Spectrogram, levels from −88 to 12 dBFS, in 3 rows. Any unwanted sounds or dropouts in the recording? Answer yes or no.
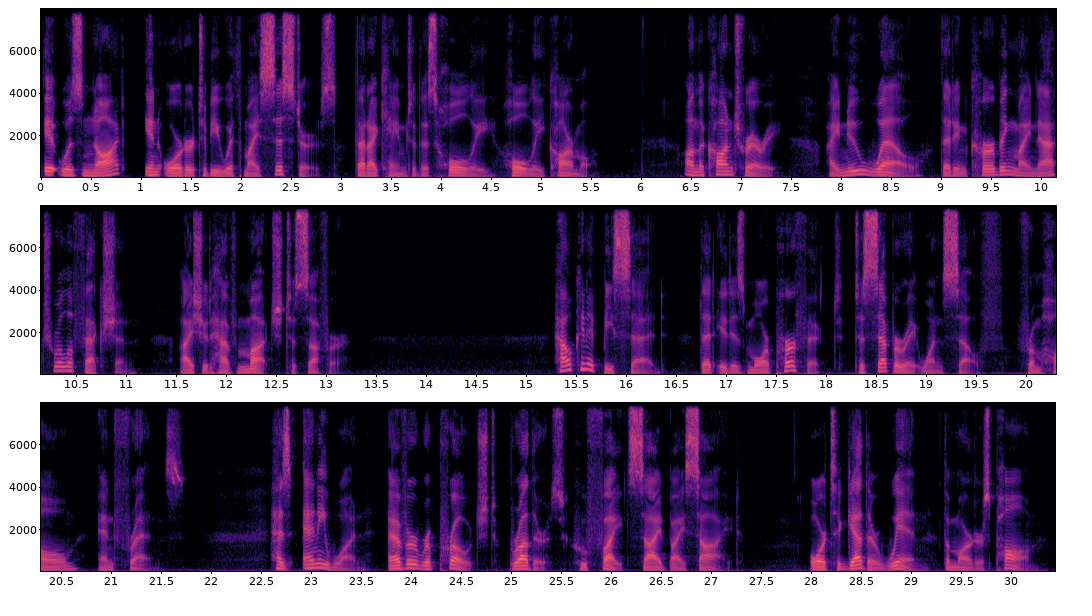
no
